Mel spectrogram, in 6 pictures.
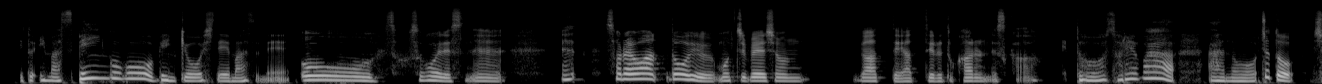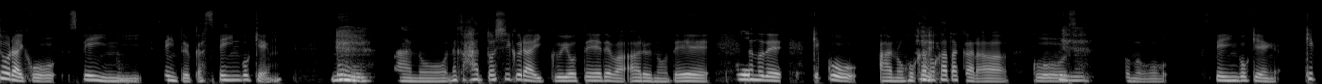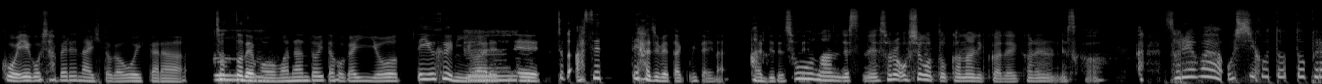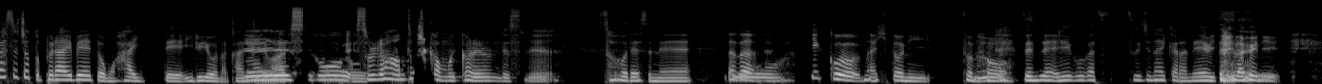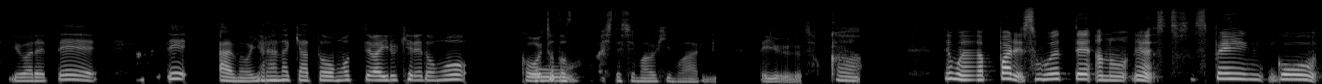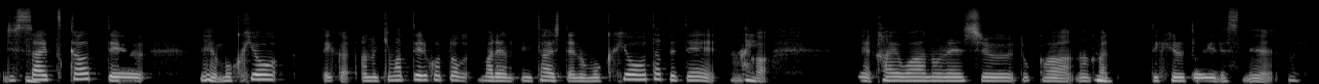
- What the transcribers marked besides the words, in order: tapping; other background noise; laughing while speaking: "みたいな風に"; unintelligible speech
- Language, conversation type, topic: Japanese, advice, どうすれば集中力を取り戻して日常を乗り切れますか？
